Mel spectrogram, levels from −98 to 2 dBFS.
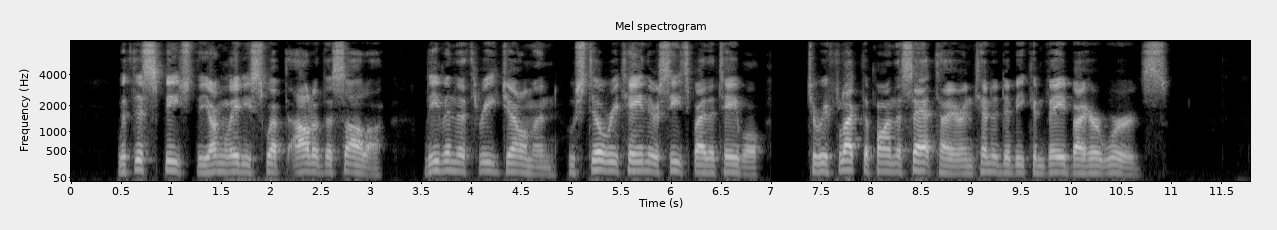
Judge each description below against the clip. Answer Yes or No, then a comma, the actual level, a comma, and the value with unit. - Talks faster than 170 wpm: Yes, average, 180 wpm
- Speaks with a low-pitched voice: Yes, low, 130 Hz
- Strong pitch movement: No, average, 2.9 semitones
